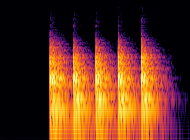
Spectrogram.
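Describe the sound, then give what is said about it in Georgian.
Knocking on the door of a grandmother's house, as a wolf raps in a fairy tale: five loud, evenly spaced knocks in a steady rhythm, each with a short ringing decay, heard alone. “დგას მგელი კარებთან და აკაკუნებს.”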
